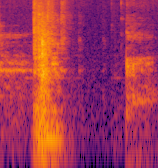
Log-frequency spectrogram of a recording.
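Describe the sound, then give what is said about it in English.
A sticky door bangs open with a loud, abrupt thud and scrape as a child comes in, followed by a brief quiet and then a second softer rattle as it settles, with no talking. “The door is very sticky and makes a loud noise when it opens.”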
